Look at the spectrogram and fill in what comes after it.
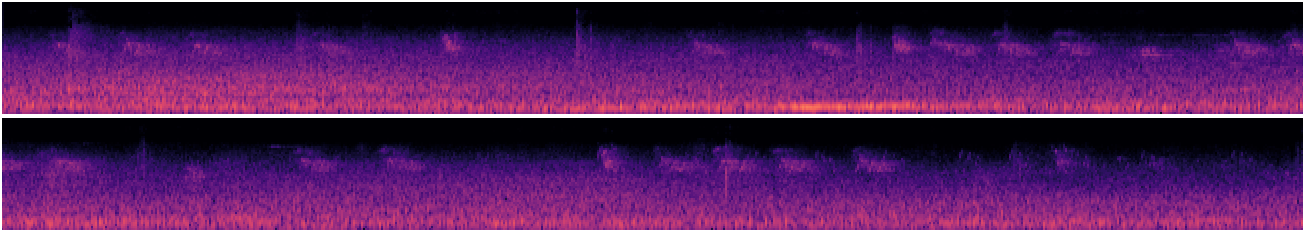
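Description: Small birds chirping repeatedly in short, high calls over a steady low background hum.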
